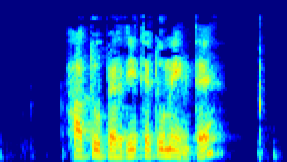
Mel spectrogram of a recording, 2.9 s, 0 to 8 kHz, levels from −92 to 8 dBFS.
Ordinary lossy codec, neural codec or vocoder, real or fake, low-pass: MP3, 24 kbps; none; real; 7.2 kHz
